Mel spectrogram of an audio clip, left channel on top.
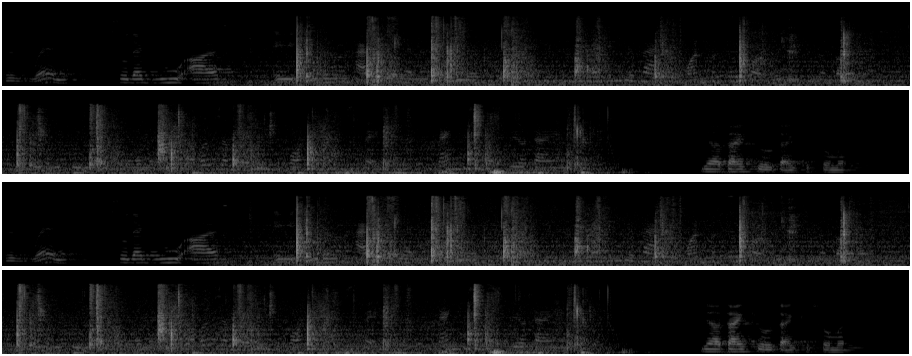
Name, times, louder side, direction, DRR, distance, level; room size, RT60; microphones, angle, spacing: voice 1, 0.0-2.3 2.7-5.3 5.8-8.7 9.2-13.0 13.2-14.9, equal, ahead, 7 dB, 1.9 m, -56 dB
sound 1, 2.1-15.4, right 2 dB, 15° right, 1.6 m, -44 dB
voice 2, 16.1-17.5, right 2 dB, 40° right, 8 dB, 2.1 m, -52 dB
29.5 x 28.5 x 6.4 m, 0.77 s
head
